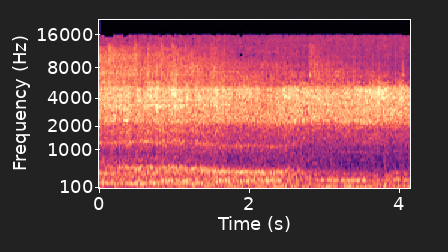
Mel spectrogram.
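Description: Black/death metal from a lo-fi demo tape: heavily distorted guitars and bass holding a sustained low chord, thick and steady, with no vocals.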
